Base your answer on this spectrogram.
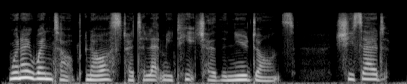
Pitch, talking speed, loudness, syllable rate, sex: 215 Hz, 250 wpm, -18 LUFS, 5.7 syllables/s, female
